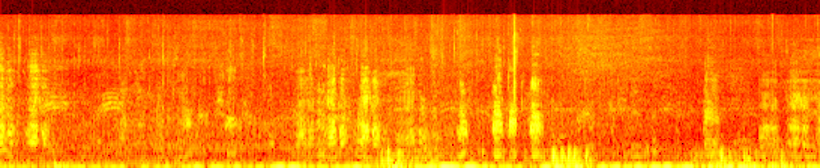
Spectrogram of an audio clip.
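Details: Free-range domestic goose walking over to a person on a farm near Toronto, Ontario, Canada, where ducks are raised; short low nasal honking bursts come through rustling and footsteps, with a man's voice close by.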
